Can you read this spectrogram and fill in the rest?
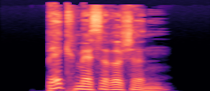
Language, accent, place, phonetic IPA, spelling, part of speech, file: German, Germany, Berlin, [ˈbɛkmɛsəʁɪʃn̩], beckmesserischen, adjective, De-beckmesserischen.ogg
- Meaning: inflection of beckmesserisch: 1. strong genitive masculine/neuter singular 2. weak/mixed genitive/dative all-gender singular 3. strong/weak/mixed accusative masculine singular 4. strong dative plural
